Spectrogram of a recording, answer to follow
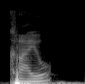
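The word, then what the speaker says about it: CRI-O: Then second is a CRIO, cryo will call, which is a container D.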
